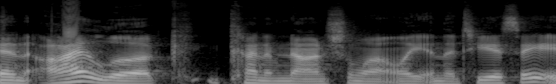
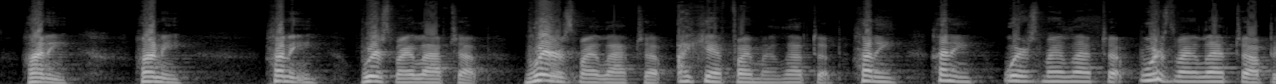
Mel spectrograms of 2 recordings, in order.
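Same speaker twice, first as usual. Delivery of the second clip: higher, louder, frantic mock wife; mock panic; 7 semitones higher, 4 dB louder than usual. Husband's wife at airport security, mock frantic panic. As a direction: imitate her panicked fit over a lost laptop. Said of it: "she starts having a goddamn conniption shit fit".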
